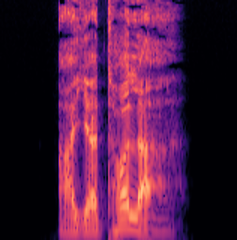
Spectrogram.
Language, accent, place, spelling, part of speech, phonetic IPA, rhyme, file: German, Germany, Berlin, Ajatollah, noun, [ˌajaˈtɔla], -ɔla, De-Ajatollah.ogg
- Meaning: ayatollah (religious leader in Twelver Shi'ism)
